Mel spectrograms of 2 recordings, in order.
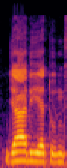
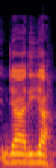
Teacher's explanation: گول تا، یعنی علی جو تا ہوتی ہے، ایک تو لمبی تا ہوتی ہے با تا والی، اور یہ ہوتی ہے تا جو ہا کے اوپر دو نقطے ہوتے ہیں۔ گول تا پر وقف کرنا ہو تو وہ ہائے ساکنہ ہا بن جاتی ہے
